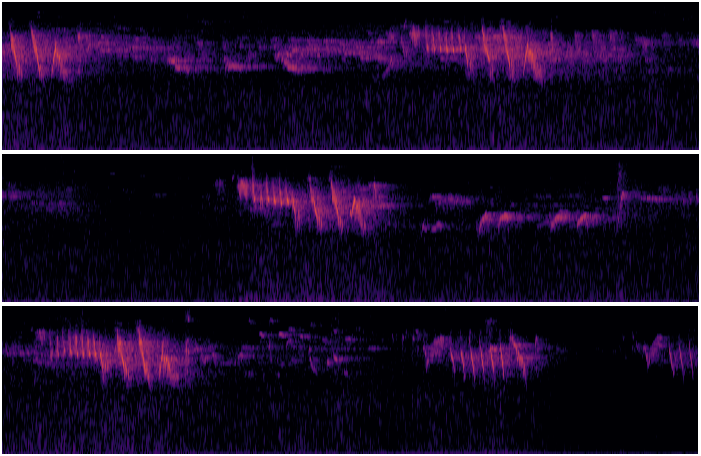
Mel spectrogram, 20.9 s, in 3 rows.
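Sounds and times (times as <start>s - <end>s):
songbird singing: 0.0s - 20.9s.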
